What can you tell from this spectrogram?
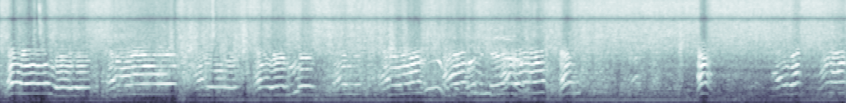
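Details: Thunder, a Siberian Husky, cries and howls during grooming with a loud hissing dryer. He gives rapid, wavering, whiny yelps and howls that rise and fall in quick succession, with music and laughter in the background.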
